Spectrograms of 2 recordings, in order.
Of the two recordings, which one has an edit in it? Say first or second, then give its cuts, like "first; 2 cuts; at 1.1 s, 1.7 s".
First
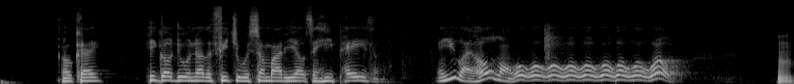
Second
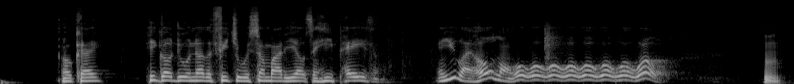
second; 1 cut; at 6.2 s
